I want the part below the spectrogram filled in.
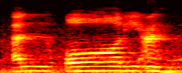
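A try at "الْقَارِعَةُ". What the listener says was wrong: Ya, jangan terlalu dekat bibirnya, kali renggang. Al-Qari'ah, kofnya.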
